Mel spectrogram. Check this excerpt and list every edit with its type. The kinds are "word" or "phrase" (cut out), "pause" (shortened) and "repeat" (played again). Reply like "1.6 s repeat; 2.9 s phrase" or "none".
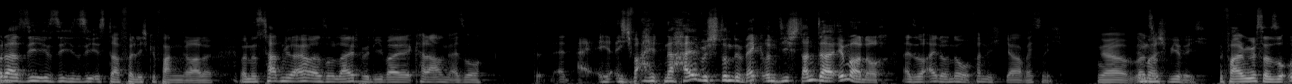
9.0 s pause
